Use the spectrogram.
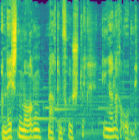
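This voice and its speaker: A man narrates a radio play from a literary script. His voice is mid-pitched and his storytelling measured. Faint music runs behind him. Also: warm tone.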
